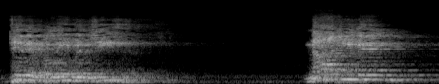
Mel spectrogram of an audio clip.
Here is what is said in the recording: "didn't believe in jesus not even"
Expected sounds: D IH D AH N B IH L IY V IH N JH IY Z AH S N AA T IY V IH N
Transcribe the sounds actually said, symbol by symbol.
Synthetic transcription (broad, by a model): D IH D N B IH L IY V IH N JH IY Z AH S N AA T IY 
